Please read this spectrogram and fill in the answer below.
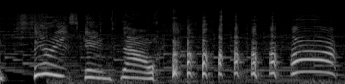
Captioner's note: laughter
